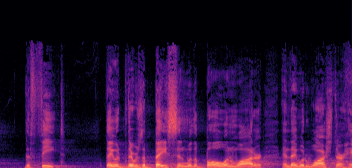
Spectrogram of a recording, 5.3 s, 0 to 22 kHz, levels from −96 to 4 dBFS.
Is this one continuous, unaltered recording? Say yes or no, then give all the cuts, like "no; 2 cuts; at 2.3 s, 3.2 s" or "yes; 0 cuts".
yes; 0 cuts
